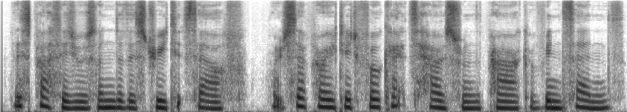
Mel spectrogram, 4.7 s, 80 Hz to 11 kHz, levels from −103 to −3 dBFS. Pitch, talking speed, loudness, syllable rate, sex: 210 Hz, 205 wpm, -18 LUFS, 6.2 syllables/s, female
